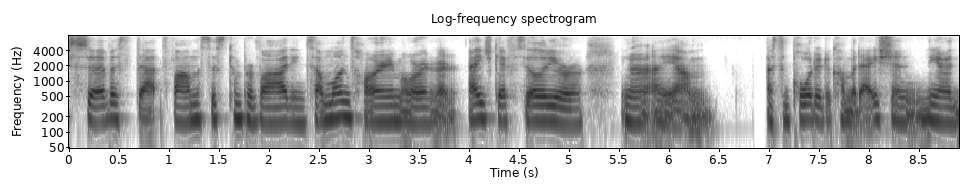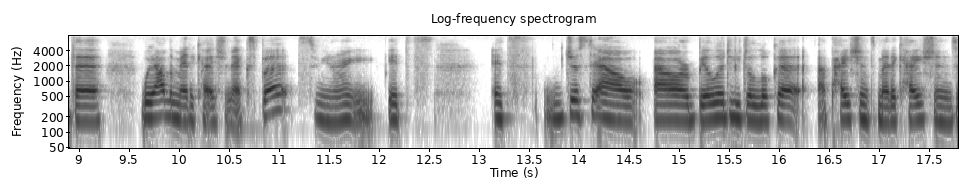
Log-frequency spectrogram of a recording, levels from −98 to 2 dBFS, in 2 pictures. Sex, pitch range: female, 165-195 Hz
